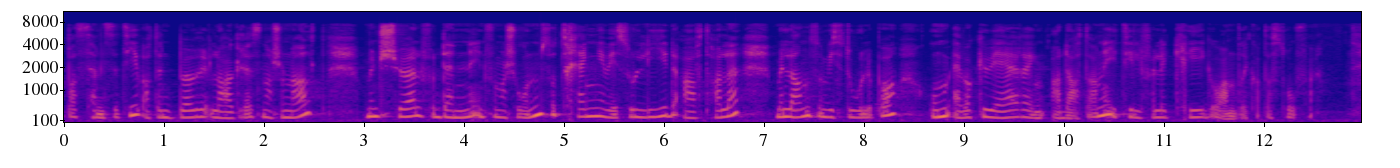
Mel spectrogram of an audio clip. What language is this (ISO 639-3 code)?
nor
